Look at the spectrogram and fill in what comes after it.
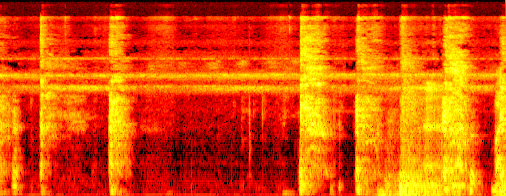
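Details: Adult in a comedy skit laughs until coughing: several sharp, harsh cough bursts running into a longer noisy coughing fit.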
